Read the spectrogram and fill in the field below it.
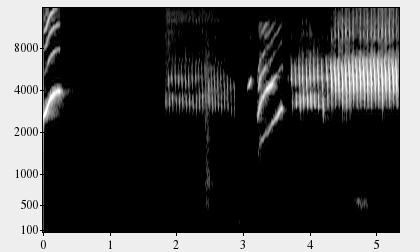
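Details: Canary singing in a garden: a single rising slur, a silent gap, then a buzzy trill, quick upslurred whistles and a loud, fast, sustained rolling trill.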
